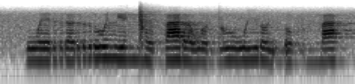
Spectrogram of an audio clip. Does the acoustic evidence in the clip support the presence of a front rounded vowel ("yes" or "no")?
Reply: yes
